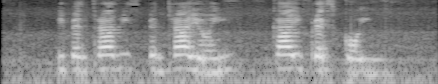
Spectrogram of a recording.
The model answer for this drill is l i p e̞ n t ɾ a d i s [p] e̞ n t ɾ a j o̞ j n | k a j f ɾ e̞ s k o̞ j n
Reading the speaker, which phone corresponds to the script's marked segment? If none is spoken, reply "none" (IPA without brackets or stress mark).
p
